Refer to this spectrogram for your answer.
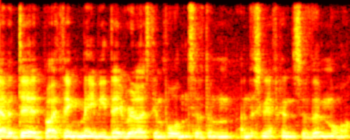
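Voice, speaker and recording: A man rattles along very fast while noticeable background noise runs underneath. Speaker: news site editor. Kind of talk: casual podcast chat.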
